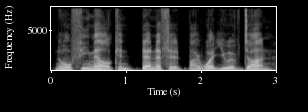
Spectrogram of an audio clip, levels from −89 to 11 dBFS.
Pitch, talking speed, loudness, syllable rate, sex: 115 Hz, 180 wpm, -17 LUFS, 4.5 syllables/s, male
